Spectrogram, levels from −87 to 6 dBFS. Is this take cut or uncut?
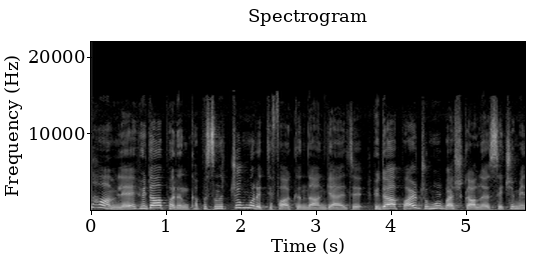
cut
